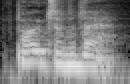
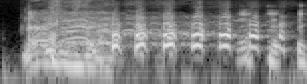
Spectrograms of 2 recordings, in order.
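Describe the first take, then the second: First: Said in the usual way. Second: Comic squeaky sidekick calling out; high, slow squeaky voice. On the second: Acted. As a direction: pitch way up and draw it out. GM voices Talon pointing out boats.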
